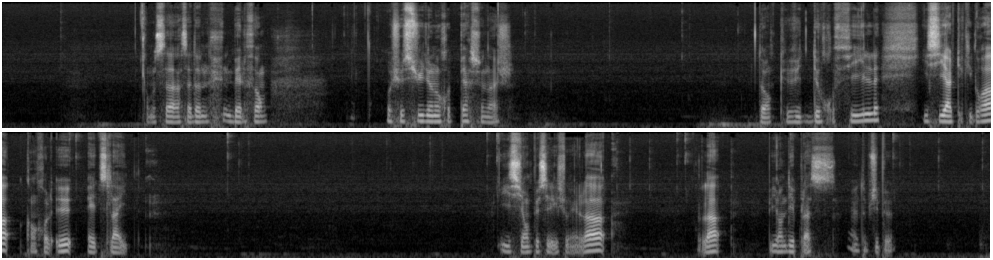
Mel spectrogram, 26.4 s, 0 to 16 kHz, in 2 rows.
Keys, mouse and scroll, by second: 1.4 KP_7, 2.7-3.1 scroll up 3, 3.1 Tab, 3.8 scroll down 5, 4.5 Tab, 5.0-6.9 scroll down 1, 6.9 Tab, 7.6 shift+scroll up 3, 7.9-9.7 middle drag, 9.7 KP_3, 10.7-11.8 scroll up 5, 11.8 alt+right click, 13.3 ctrl+e, 16.2 Tab, 17.1-17.6 scroll down 4, 18.3 ctrl+scroll down 5, 18.8 Tab, 19.5 right click, 19.7 scroll down 5, 20.0-22.1 middle drag, 22.1 shift+right click, 22.4-23.6 middle drag, 23.6-25.1 drag, 25.1 Tab, 25.5-26.3 middle drag.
